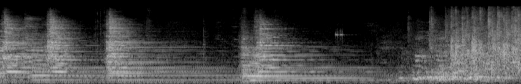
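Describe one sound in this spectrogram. Plucked shamisen and koto strings play ringing notes, then stop.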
